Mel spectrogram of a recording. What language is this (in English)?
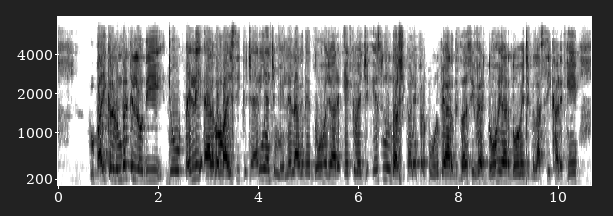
Punjabi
